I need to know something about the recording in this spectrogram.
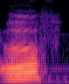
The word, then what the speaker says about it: œuf: La viande rouge, du bœuf, du poulet, du poisson et des œufs. Des œufs, pardon, c'est des œufs la prononciación.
